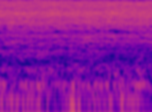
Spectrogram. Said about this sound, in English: Okay, I'm going to coat it good with nonstick spray.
